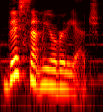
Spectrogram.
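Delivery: ordinary delivery, nothing marked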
